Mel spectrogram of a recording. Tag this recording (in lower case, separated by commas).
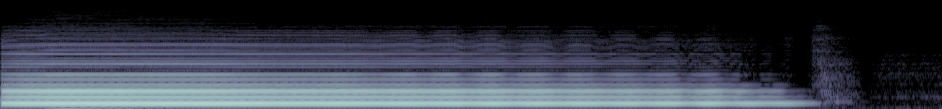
music, wind instrument, musical instrument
